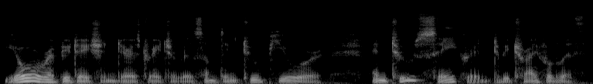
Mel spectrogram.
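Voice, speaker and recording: A man voicing an earnest Victorian gentleman in an audiobook, gentle, pleading and mannerly. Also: a bass voice, huge pitch swings, moderate pace, creaky, breathy edge, exaggerated voice. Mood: gently remonstrating. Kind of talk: dramatized audiobook reading.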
